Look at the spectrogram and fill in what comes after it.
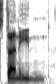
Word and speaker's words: Dunedin: No, it's Dunedin. That's what Dunedin? – That's all I've ever heard everyone say. – That's always, but that's not how it's spelled.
